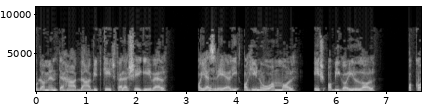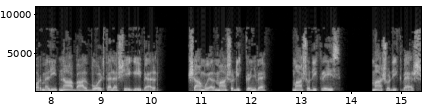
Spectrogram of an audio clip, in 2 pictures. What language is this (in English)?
Hungarian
